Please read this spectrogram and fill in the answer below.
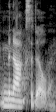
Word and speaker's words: minoxidil: you would most likely say let's start with minoxidil am i pronouncing that correctly that's right ok that's right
